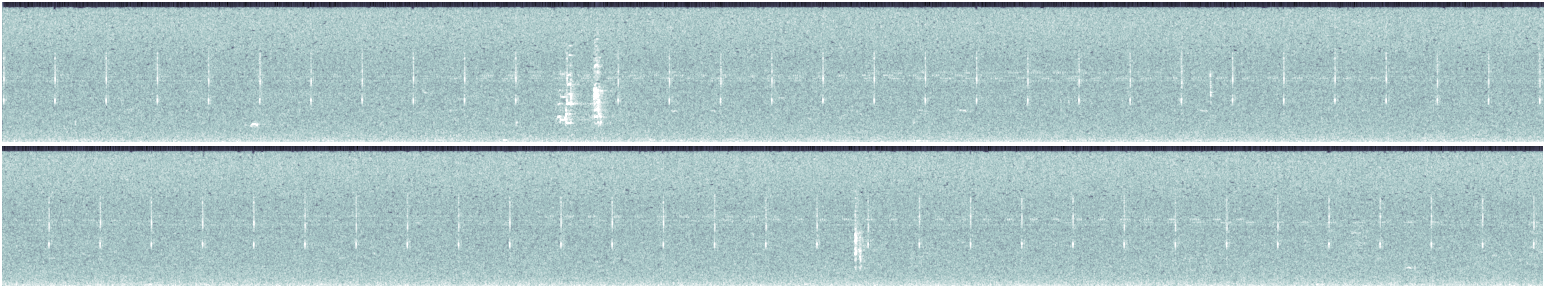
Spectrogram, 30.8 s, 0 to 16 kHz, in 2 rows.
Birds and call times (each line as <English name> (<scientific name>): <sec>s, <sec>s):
Fork-tailed Drongo (Dicrurus adsimilis): 5.7s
